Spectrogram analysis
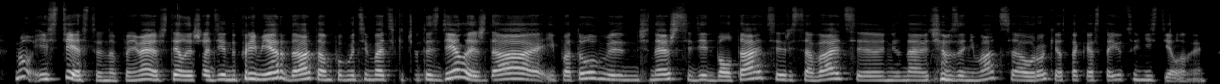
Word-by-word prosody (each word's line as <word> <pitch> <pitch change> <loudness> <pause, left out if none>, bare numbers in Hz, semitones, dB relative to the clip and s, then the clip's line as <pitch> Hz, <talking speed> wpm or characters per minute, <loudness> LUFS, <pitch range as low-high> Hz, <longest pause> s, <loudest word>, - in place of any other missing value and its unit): Ну, 335 +5 -3
естественно, 220 - 0
понимаешь, 205 +4 +2
сделаешь 210 -2 +2
1 215 0 0
пример, 260 +3 +5
да, 220 +6 +6
там, 215 -5 0
по 215 - -6
математике 215 0 -3
чё-то 225 0 -4
сделаешь, 225 - +3
да, 230 +1 +4
и 210 - -9
потом, 255 +7 -1
и 215 -2 -1
начинаешь 215 +5 -1
сидеть, 215 -5 -6
болтать, 230 +11 +2
рисовать, 220 +4 -1
э, 190 -1 -4
не 190 0 -7
знаю, 190 0 -4
чем 245 +1 -1
заниматься, 205 +4 -5
а - - 0
уроки 210 +3 -4
так 210 +1 -9
и 195 - -3
остаются 210 +4 -8
не 210 -1 -6
сделанные. 195 -1 -10
215 Hz, 155 wpm, -23 LUFS, 200-240 Hz, -, да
